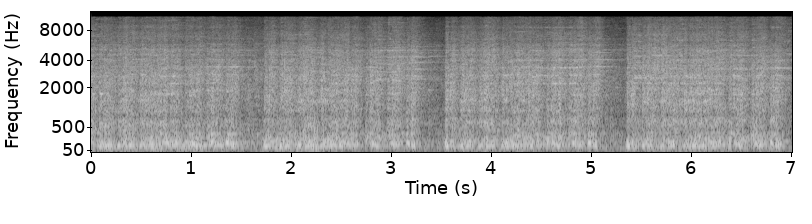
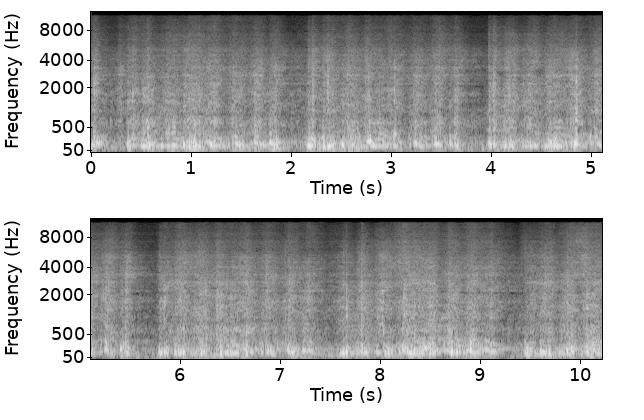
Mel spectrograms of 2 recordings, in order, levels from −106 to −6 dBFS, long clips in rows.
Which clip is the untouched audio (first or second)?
first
